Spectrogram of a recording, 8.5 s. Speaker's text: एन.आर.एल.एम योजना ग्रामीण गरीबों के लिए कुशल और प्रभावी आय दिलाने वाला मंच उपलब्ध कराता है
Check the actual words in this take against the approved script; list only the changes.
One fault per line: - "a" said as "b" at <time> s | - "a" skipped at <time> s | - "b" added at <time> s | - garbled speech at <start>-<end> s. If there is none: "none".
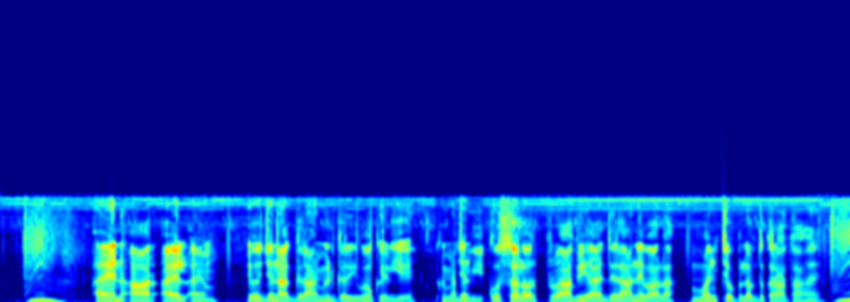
- garbled speech at 4.4-4.8 s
